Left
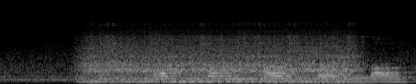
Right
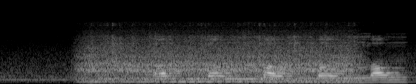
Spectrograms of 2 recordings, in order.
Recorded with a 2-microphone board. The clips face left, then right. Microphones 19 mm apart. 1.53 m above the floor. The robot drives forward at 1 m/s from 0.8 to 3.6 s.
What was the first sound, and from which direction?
Singing, 35° right (ahead or behind).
